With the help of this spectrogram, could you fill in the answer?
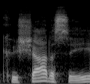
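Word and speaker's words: Kuşadası: Kushadasi is not pronounced at all like you're pronouncing it. The accent is on the first syllable and on the I, no dot, so it's more like a than e.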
